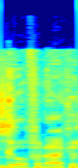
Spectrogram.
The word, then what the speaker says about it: Galifianakis: Zach, how do you pronounce his name? Oh, Galifianakis? Galifianakis?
